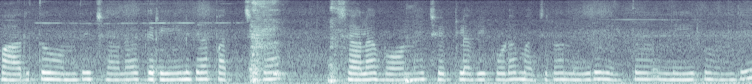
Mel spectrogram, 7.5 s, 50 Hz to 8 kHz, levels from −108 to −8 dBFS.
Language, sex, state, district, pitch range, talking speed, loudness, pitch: Telugu, female, Andhra Pradesh, Guntur, 215-225 Hz, 110 wpm, -16 LUFS, 220 Hz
